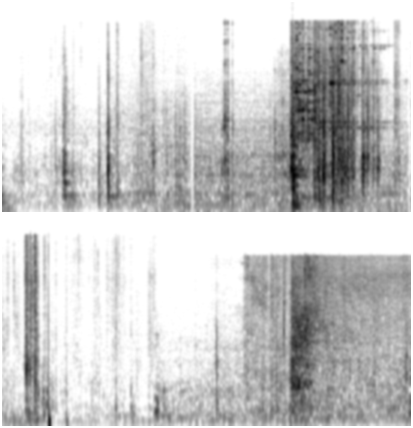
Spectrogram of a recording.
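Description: Objects being crushed under a car tyre on asphalt: scattered crackles and snaps, a loud burst of crunching and breaking about four seconds in, and a single sharp crack about six seconds in. A steady hiss starts at about nine seconds.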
